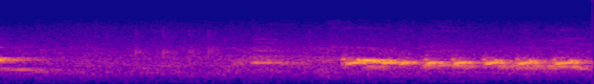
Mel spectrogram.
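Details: Local zebra dove of the Banyumili katuranggan type, singing actively. After a quiet stretch comes a fast run of short, pulsing coo notes, steady in pitch.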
